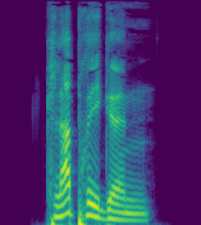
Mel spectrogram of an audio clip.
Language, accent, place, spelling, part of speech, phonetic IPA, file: German, Germany, Berlin, klapprigen, adjective, [ˈklapʁɪɡn̩], De-klapprigen.ogg
- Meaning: inflection of klapprig: 1. strong genitive masculine/neuter singular 2. weak/mixed genitive/dative all-gender singular 3. strong/weak/mixed accusative masculine singular 4. strong dative plural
